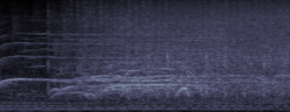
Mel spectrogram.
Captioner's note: audience cheering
